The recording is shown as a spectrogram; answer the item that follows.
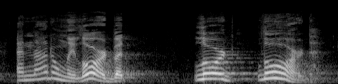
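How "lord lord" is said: high, eager crowd calling out twice. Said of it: "they called him".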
